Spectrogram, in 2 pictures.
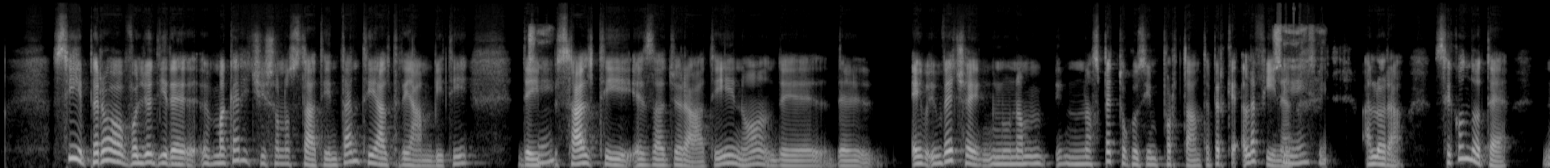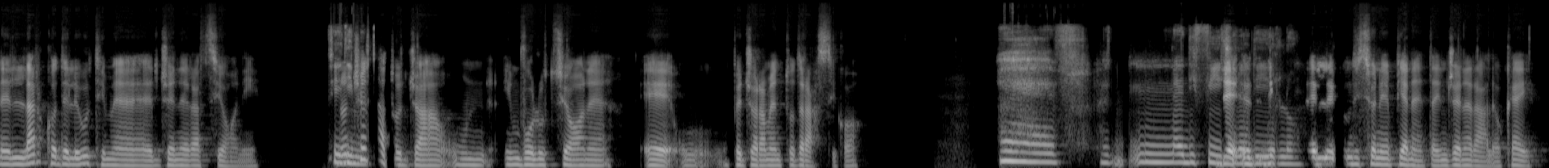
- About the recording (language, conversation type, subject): Italian, unstructured, Come immagini il futuro se continuiamo a danneggiare il pianeta?
- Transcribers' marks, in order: tapping; lip trill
